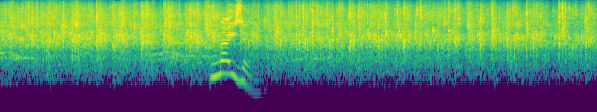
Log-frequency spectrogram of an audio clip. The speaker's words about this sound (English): So can you just stand? Any of these ministries, Growing Hope, CAP, Choices, XLP, the list goes on. Can we just give these guys a round of applause?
